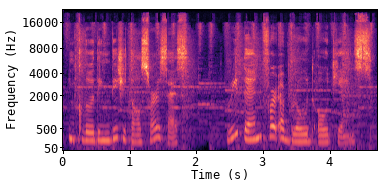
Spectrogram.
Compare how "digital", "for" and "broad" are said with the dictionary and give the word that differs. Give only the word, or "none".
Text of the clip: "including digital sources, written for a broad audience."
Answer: none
